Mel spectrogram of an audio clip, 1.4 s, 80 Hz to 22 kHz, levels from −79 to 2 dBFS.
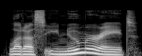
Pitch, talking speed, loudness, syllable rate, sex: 180 Hz, 125 wpm, -14 LUFS, 5.5 syllables/s, female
